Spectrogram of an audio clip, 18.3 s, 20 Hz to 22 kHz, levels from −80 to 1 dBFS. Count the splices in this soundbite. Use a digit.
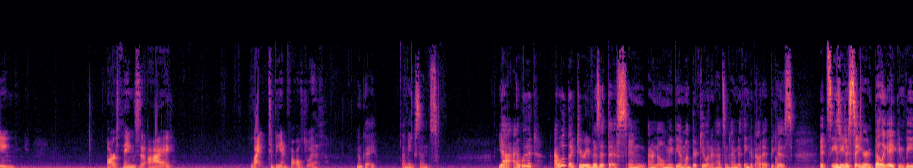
1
